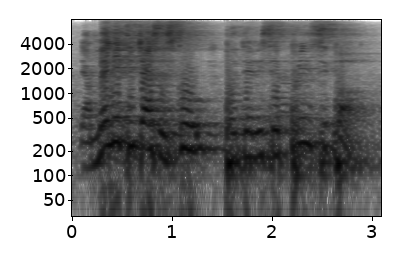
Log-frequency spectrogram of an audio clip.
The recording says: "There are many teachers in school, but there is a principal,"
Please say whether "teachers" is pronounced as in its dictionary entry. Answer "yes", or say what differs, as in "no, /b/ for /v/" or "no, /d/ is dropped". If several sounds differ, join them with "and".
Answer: no, /s/ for /z/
